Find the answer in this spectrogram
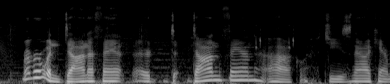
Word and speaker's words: Donphan: remember when Doniphan donphan oh geez now I can't remember I think I said it wrong for years I used to say Donna Fanning is just donphan phanpy and Don Payne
